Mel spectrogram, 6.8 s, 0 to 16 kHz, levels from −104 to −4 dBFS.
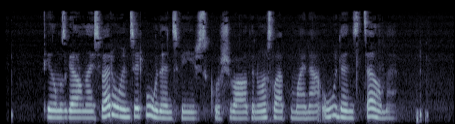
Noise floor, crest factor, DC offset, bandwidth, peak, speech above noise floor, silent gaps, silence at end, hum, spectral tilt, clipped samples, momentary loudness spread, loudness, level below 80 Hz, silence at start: -64 dBFS; 18 dB; under 0.1%; 11.5 kHz; -20 dBFS; 28 dB; none; 0.5 s; none; -3.5 dB/octave; under 0.1%; 17 LU; -36 LUFS; -88 dBFS; 0.7 s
